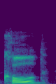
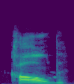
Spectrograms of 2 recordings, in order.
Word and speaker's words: called: Okay, right here, instead of cold, called. Called.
